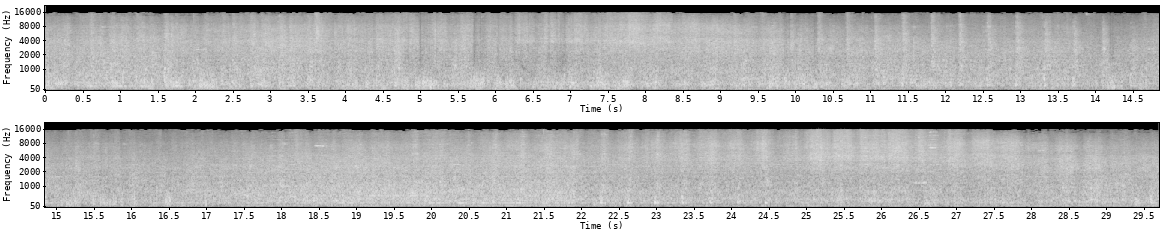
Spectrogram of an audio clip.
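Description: Loaded coal hopper cars of a long, slow freight train rolling past: a steady rumble and rattle of steel wheels on rail, with clickety-clack from wheels crossing rail joints, coming as a plain regular beat in the last several seconds.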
